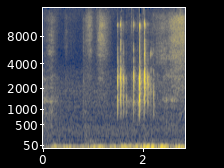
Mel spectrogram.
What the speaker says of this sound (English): Alright, now I gotta test the keys.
